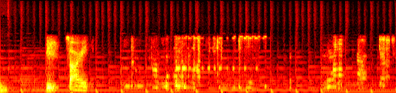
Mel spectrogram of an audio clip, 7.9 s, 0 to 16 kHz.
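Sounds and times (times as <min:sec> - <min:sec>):
speech: 0:00.9 - 0:01.9
office phone ringing with a melodic electronic ringtone: 0:03.4 - 0:05.3.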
